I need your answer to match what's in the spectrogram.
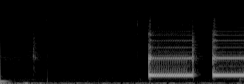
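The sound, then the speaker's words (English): Two steady tonal beeps of an outgoing phone call's ringback tone, each lasting about half a second with a short gap between, preceded by faint clicks and quiet background. “Yeah, it's ringing.”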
